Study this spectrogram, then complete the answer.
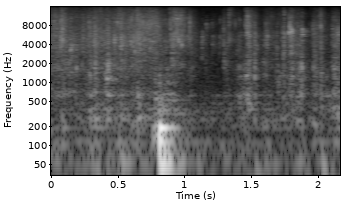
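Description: Water runs and splashes steadily from a tap while a cheap paint roller is being washed out, with a brief louder gush midway through.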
